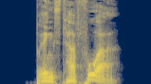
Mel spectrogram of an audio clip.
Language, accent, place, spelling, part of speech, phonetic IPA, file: German, Germany, Berlin, bringst hervor, verb, [ˌbʁɪŋst hɛɐ̯ˈfoːɐ̯], De-bringst hervor.ogg
- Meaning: second-person singular present of hervorbringen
